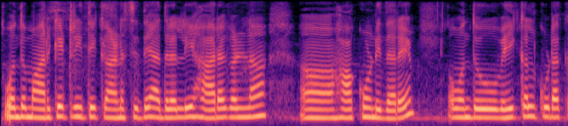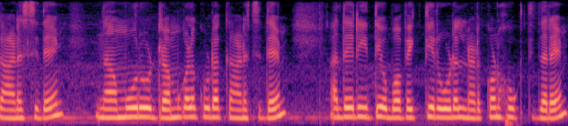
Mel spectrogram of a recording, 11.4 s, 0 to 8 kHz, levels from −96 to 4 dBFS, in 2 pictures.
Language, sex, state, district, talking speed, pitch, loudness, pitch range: Kannada, male, Karnataka, Mysore, 125 wpm, 215 Hz, -17 LUFS, 205-225 Hz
